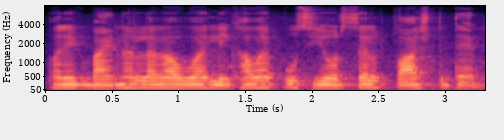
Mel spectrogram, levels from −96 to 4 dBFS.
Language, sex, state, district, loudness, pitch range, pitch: Hindi, male, Delhi, New Delhi, -17 LUFS, 110-120 Hz, 115 Hz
